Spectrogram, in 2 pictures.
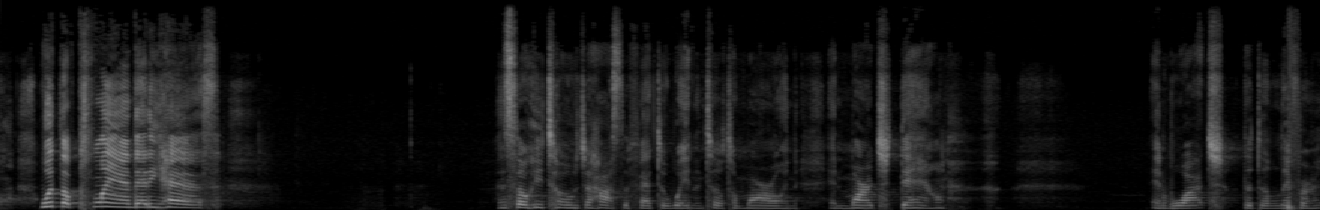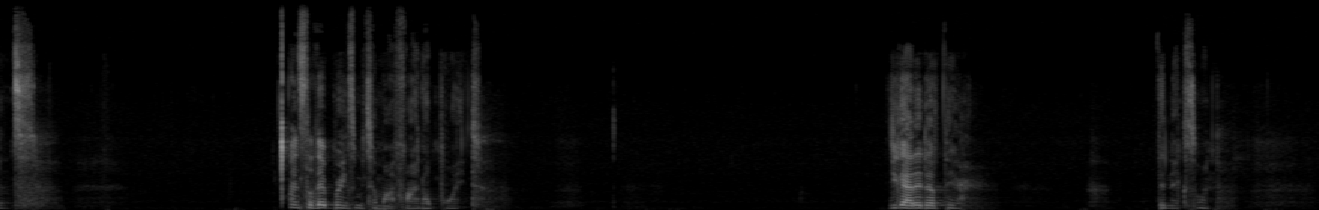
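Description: A woman speaks with feeling through a microphone, in bursts with long pauses, heard over loudspeakers.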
